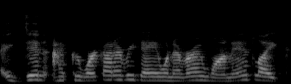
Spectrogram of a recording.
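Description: A young woman co-hosting a casual chat, animated, getting worked up and restarting her thoughts. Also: fairly low pitch, quick pace, poor audio. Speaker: podcast co-host.

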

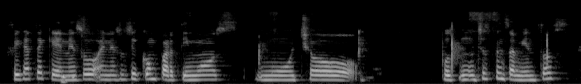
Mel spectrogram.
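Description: A woman's voice: mid-range voice, fairly even intonation, a little slow, darkish tone, slight background noise. A young woman with a Mexican accent, a university student talking casually, full of slang, fillers and restarts. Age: young adult. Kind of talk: casual chat.

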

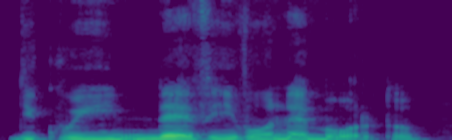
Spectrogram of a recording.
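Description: A man reading the lines of a cruel brother who menaces slowly. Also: medium pitch, flat delivery, creaky, dark tone. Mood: menacing. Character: cruel brother threatening slow murder.

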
